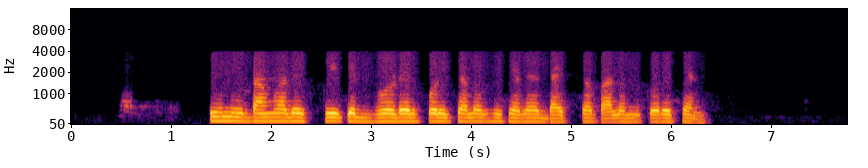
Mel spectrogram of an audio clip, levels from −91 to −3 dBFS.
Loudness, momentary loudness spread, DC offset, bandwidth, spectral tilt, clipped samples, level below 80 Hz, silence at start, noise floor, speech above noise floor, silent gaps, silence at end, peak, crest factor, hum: -18 LUFS; 6 LU; under 0.1%; 4 kHz; -14 dB/octave; under 0.1%; -54 dBFS; 0.55 s; -80 dBFS; 63 dB; none; 1.45 s; -2 dBFS; 16 dB; none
